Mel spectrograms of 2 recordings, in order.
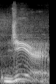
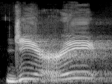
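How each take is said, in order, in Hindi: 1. अंतिम व्यंजन बिना उछाल के, सपाट खत्म होता है। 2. अंतिम व्यंजन गूंजती उछाल के साथ खत्म होता है। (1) "जिर बस" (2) "जिर नहीं"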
